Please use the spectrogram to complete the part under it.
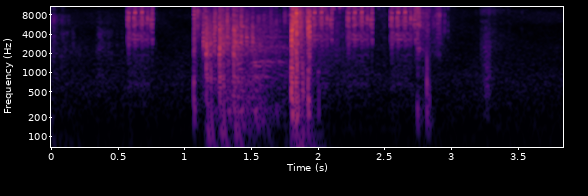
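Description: A rifle bolt clacks and clicks as it is worked.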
